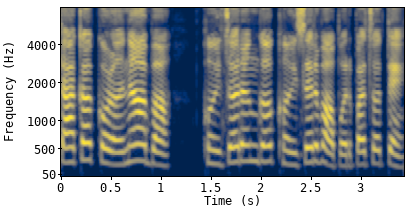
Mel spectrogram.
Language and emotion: Goan Konkani, neutral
